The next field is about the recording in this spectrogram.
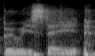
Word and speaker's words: Bowie State: It's actually pronounced Bowie State. There's some confusion, but yeah, it's like, Bowie State.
